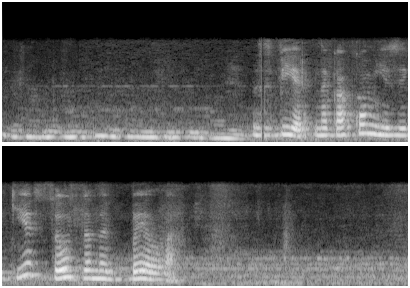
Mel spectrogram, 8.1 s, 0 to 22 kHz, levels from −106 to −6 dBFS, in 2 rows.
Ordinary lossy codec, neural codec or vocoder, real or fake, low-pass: Opus, 32 kbps; none; real; 7.2 kHz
